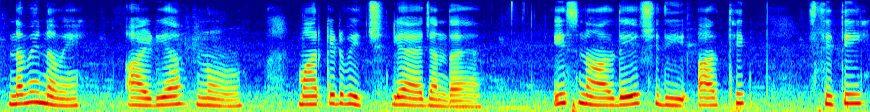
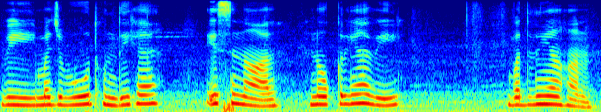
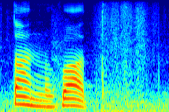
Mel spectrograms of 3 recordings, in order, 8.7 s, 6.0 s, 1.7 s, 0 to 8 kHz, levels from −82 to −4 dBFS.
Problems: none marked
